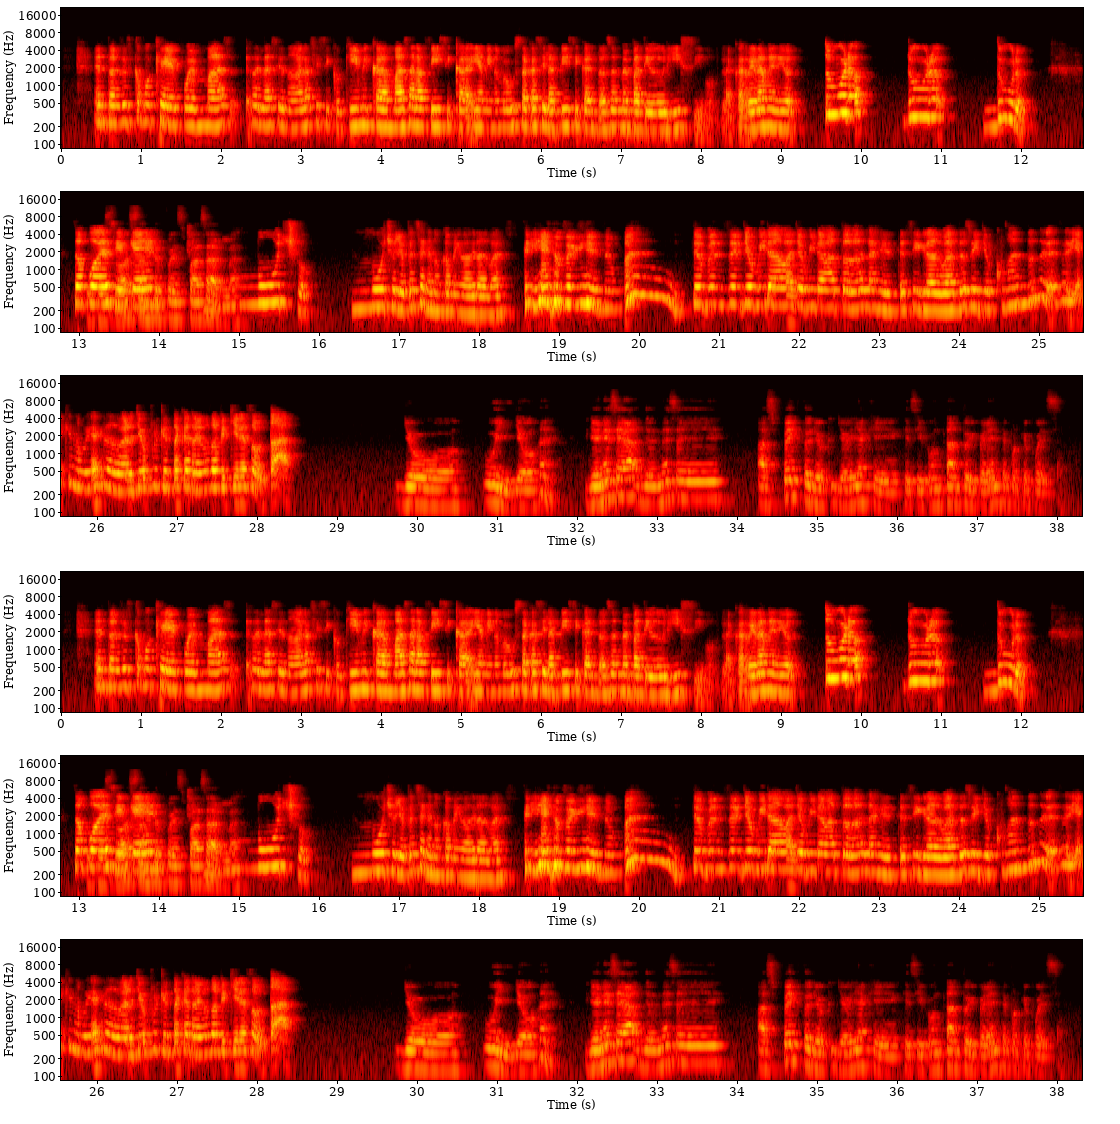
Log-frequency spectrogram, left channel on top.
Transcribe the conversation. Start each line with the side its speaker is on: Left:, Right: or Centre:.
Left: Entonces como que fue más relacionado a la físico-química, más a la física, y a mí no me gusta casi la física, entonces me pateó durísimo. La carrera me dio duro, duro, duro. Eso
Centre: te
Left: puedo
Centre: costó
Left: decir
Centre: bastante
Left: que
Centre: pues pasarla.
Left: mucho, mucho. Yo pensé que nunca me iba a graduar. <laughs> Créeme que no. Yo pensé, yo miraba, yo miraba a toda la gente así graduándose y yo, ¿cuándo será ese día que me voy a graduar yo? Porque esta carrera no me quiere soltar.
Centre: Yo, uy, yo, <laughs> yo en ese, a- yo en ese aspecto, yo, yo diría que, que sí fue un tanto diferente, porque pues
